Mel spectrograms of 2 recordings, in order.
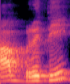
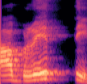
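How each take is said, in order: First: আবৃত্তি said with a single short t, as a-bri-ti; আবৃত্তি mispronounced as a-bri-ti; wrong pronunciation. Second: আবৃত্তি slowly as a-brit-ti, double t held; slow teacherly a-brit-ti for আবৃত্তি; correct pronunciation. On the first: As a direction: drop the doubled t in আবৃত্তি. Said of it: "এটাও হবে না". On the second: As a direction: split আবৃত্তি and lean on the double t. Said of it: "উচ্চারণটা কি হবে বলো তো". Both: Shown as a demonstration.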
